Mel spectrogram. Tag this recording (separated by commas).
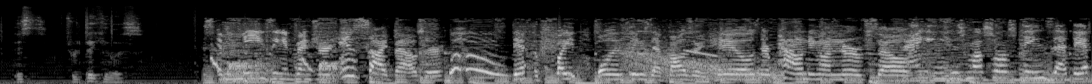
Music, Speech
